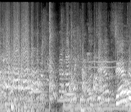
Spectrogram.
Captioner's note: laughs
